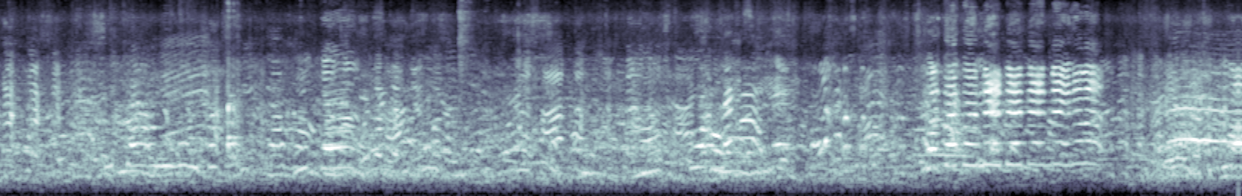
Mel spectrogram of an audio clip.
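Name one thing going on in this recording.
A group of men and women chat and talk over one another nearby, outdoors.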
